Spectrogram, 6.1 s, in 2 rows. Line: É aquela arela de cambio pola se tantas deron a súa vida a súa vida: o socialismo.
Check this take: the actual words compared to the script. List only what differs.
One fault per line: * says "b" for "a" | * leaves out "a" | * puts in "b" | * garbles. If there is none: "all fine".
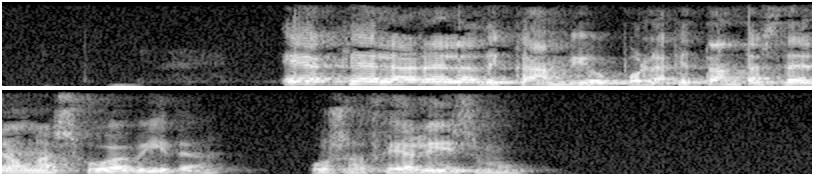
* says "que" for "se"
* leaves out "a súa vida"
